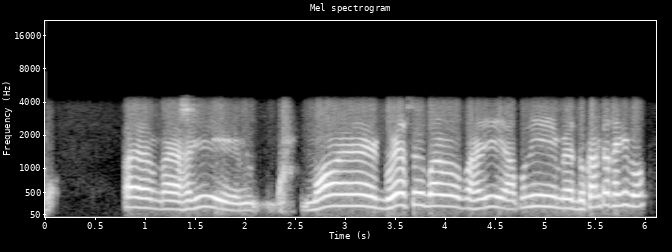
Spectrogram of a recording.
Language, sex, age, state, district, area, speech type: Assamese, male, 45-60, Assam, Sivasagar, rural, conversation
